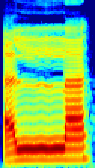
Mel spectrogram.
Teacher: Huruf lam itu keluar dari samping lidah depan bagian kanan, samping lidah depan bagian kiri, keduanya nih menyusur sampai ke ujung lidah.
